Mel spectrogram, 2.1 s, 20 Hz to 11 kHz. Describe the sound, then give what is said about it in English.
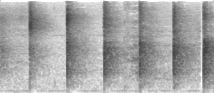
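Six sharp hand claps, evenly spaced and fairly faint, each a crisp snap that stands alone against quiet. “Now we're going to go for, feeling pretty good. I think we'll go for 14 claps per second.”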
